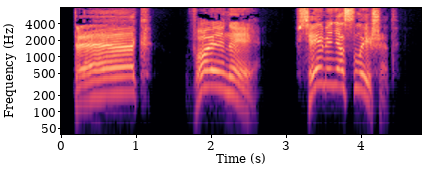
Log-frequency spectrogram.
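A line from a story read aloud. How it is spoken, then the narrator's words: Commanding voice. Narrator (Russian): Командирским голосом задал риторический вопрос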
